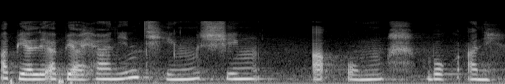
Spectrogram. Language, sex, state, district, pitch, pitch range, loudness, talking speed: Mizo, female, Mizoram, Aizawl, 240 Hz, 230-250 Hz, -16 LUFS, 165 wpm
